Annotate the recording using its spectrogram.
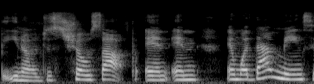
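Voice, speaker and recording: A woman at a fairly high pitch with a Spanish accent, over a quiet background. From Dominican Republic. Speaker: motivational speaker. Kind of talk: interview.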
